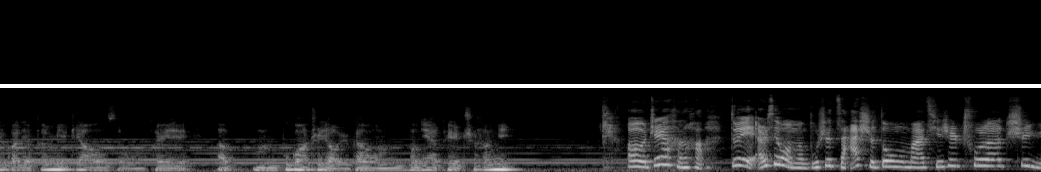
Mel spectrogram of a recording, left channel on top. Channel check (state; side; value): silent; left; digital silence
